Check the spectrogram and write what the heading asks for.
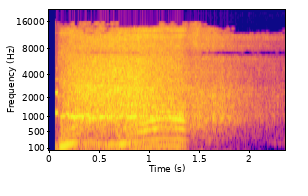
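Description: Sound effect of a sports car drifting: engine revs rising and falling over a steady tyre squeal. It cuts off about a second and a half in and then fades away.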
